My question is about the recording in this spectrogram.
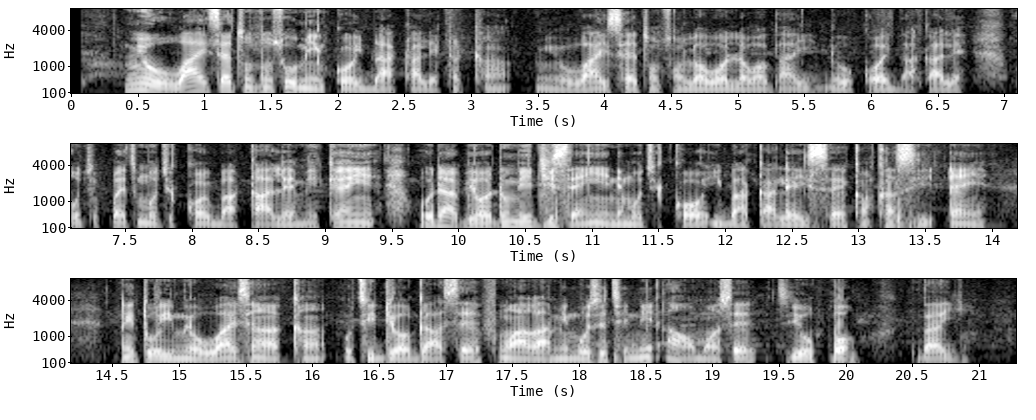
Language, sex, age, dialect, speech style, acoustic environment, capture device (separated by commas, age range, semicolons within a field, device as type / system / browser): Yoruba, male, 25-34, Nigeria - Lagos Yoruba, happy; relaxed, people talking, mobile / Linux / Chrome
